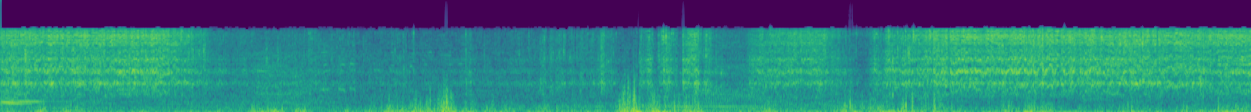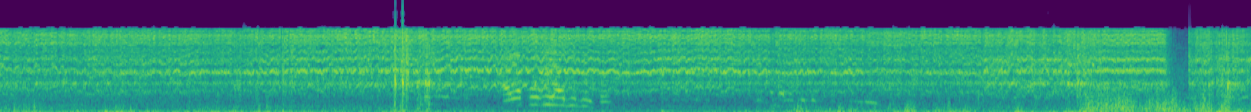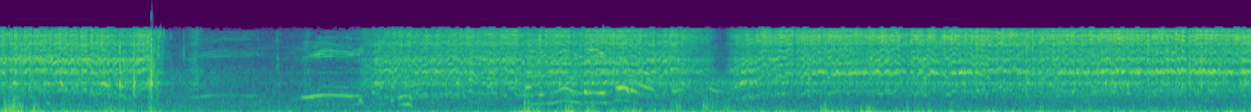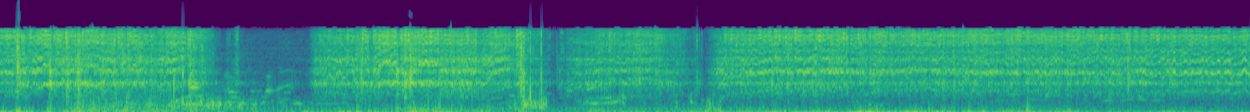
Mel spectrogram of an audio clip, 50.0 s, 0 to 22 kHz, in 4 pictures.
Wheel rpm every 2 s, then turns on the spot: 120, 30, 30, 70, 150, 210, 200, 200, 200, 200, 200, 210, 180, 20, 130, 130, 180, 200, 200, 130, 140, 100, 150, 190, 180.
none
